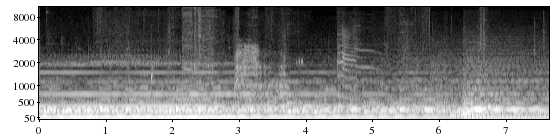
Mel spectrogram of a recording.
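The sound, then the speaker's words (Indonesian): A cat meows several times in a video game featuring an adventurous cat, over a steady, humming game soundtrack with droning music, the meows clear, with small rustling movement sounds between them and no one talking. “Sebuah video game baru yang menampilkan sosok seekor kucing petualang telah menyentuh hati para penggemar kucing.”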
